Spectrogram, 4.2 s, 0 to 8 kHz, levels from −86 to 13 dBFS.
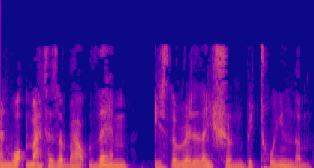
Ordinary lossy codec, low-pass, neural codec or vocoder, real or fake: MP3, 24 kbps; 7.2 kHz; none; real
